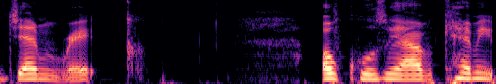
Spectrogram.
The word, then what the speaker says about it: Jenrick: So we have Robert Jenkins. Why did I say it like that? Robert Jenrick.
